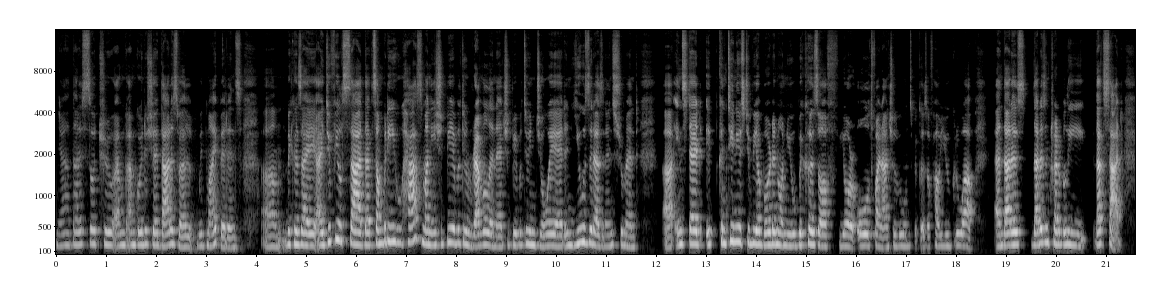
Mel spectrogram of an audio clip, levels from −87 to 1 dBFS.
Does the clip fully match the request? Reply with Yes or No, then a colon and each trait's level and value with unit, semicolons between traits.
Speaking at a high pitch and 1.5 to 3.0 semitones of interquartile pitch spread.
Yes: high, 205 Hz; narrow, 2.5 semitones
